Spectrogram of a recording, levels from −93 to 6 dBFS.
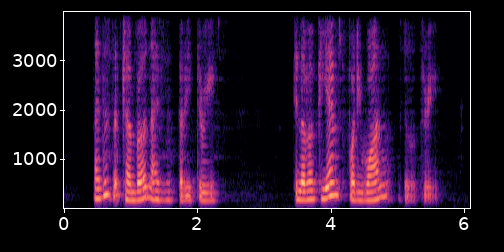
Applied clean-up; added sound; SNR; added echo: neural mask model DeepFilterNet 3.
